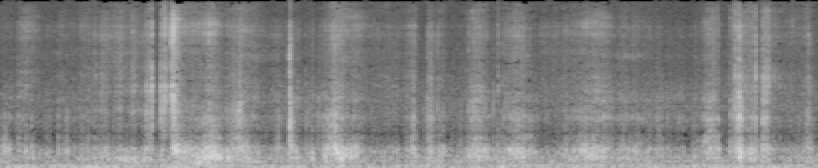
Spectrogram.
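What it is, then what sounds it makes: Leather bag scratched and tapped. Long nails scratch and tap the grained surface of a small, hollow black leather bag. Dry rasping scrapes mix with short, soft taps, with the strongest taps standing out sharply against a low, muffled body of sound.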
